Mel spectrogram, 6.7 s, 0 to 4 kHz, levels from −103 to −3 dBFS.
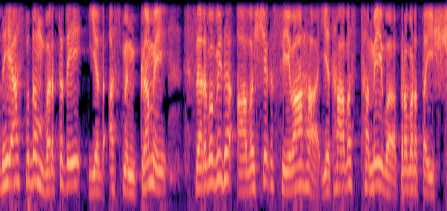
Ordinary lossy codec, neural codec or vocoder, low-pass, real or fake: none; none; 3.6 kHz; real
